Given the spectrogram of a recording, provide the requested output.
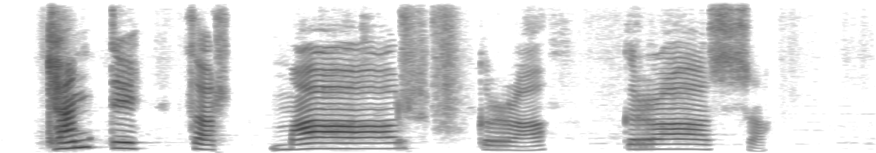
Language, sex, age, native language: Icelandic, male, 6, Icelandic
